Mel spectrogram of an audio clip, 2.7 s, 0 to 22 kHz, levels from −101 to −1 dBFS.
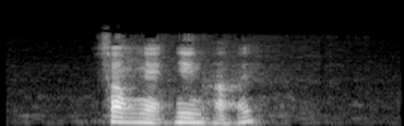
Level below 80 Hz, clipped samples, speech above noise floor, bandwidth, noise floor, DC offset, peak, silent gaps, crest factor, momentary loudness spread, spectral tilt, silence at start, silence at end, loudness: -64 dBFS; under 0.1%; 50 dB; 7.4 kHz; -70 dBFS; under 0.1%; -2 dBFS; none; 22 dB; 12 LU; -7 dB/octave; 0.7 s; 1 s; -21 LUFS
